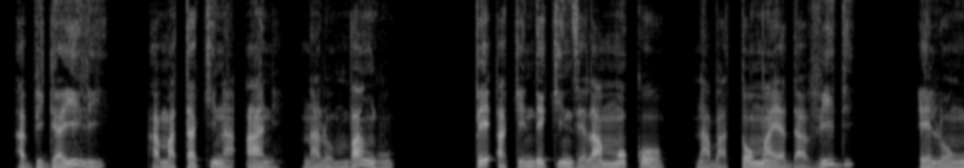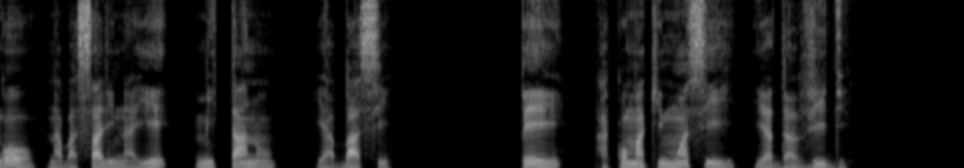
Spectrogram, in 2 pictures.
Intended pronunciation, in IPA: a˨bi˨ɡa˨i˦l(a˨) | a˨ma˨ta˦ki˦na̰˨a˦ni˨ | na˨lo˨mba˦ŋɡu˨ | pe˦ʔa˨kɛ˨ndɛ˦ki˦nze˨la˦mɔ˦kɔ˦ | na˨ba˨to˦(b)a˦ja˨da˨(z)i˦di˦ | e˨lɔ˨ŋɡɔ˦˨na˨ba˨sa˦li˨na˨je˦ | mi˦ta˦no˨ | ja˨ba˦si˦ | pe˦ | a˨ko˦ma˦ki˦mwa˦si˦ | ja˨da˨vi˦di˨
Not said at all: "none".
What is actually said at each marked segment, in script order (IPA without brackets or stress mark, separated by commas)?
i˨, m, v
